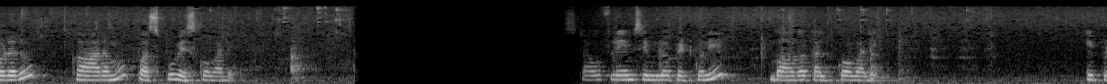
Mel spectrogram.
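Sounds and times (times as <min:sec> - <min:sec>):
onions sizzling in oil: 0:00.0 - 0:03.6, 0:05.7 - 0:11.0
wooden spatula stirring in pan: 0:00.4 - 0:03.6, 0:06.1 - 0:10.8.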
